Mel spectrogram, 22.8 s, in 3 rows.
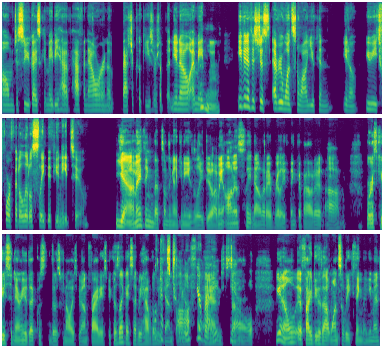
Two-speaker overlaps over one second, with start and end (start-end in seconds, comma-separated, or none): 18.2-20.0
